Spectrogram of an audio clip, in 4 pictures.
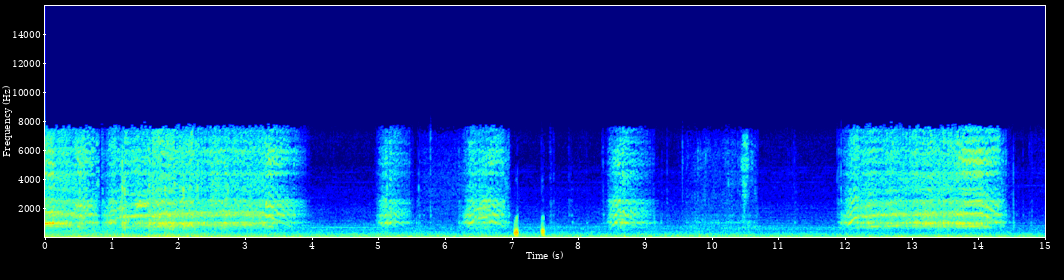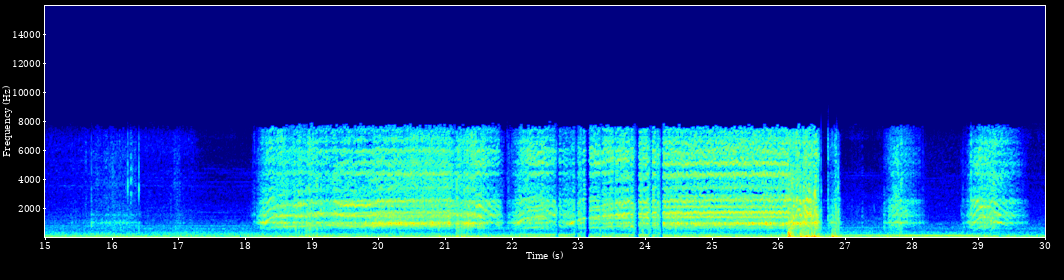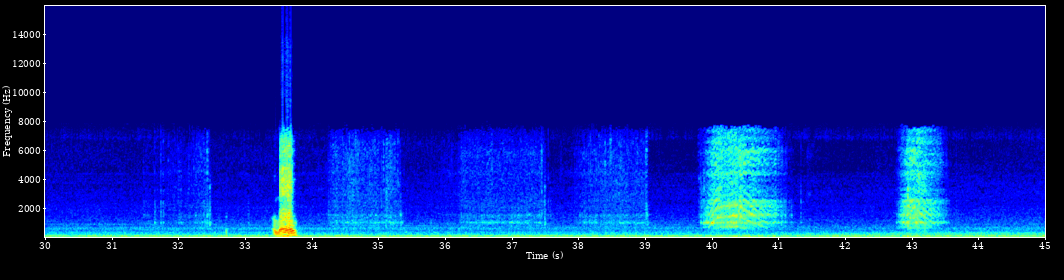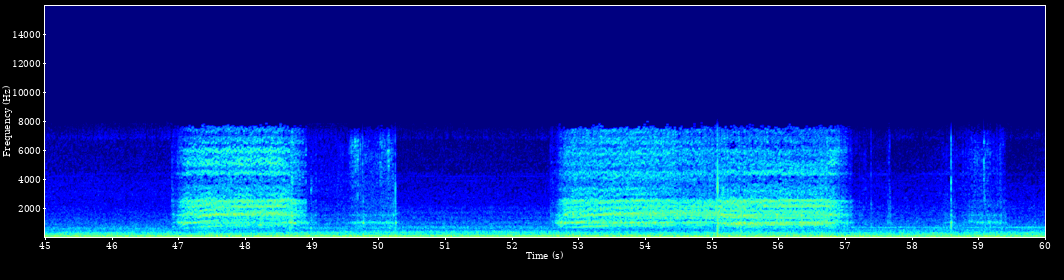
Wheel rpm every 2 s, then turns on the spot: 160, 190, 20, 50, 10, 10, 160, 80, 10, 150, 190, 120, 210, 80, 40, 0, 10, 10, 10, 10, 50, 10, 0, 30, 80, 10, 40, 110, 80, 0.
4-8 10-12 14-18 34-40 50-52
